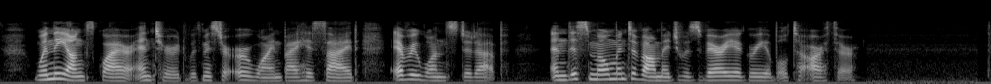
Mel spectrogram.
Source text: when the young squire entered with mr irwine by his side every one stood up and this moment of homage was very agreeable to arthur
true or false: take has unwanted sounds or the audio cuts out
false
